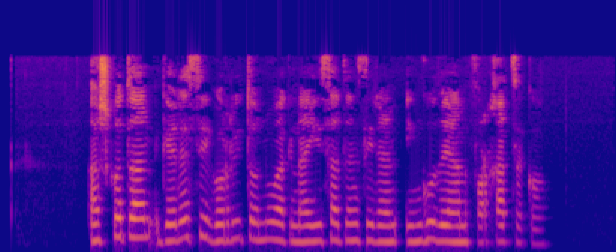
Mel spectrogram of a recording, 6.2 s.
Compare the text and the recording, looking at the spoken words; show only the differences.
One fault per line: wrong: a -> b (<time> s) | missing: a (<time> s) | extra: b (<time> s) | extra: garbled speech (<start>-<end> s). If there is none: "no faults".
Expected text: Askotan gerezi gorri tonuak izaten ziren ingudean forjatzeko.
extra: nahi (3.0 s)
